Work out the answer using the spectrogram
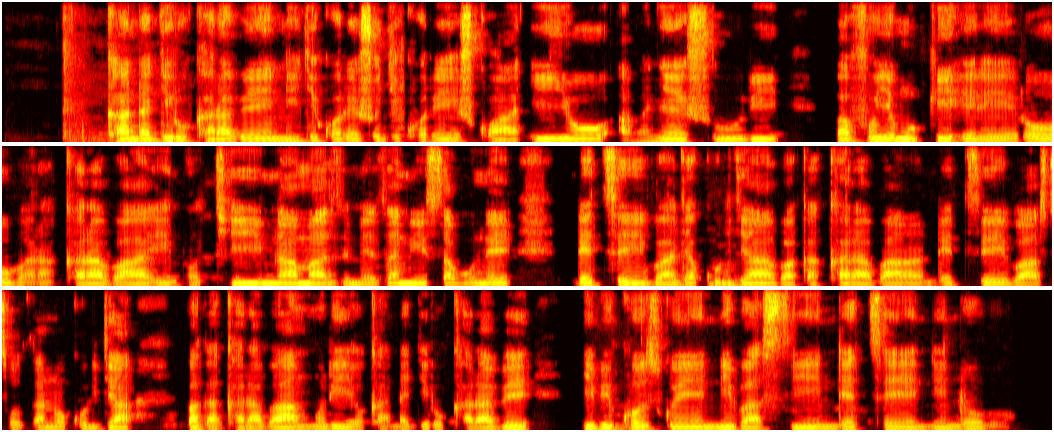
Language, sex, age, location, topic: Kinyarwanda, male, 18-24, Nyagatare, education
